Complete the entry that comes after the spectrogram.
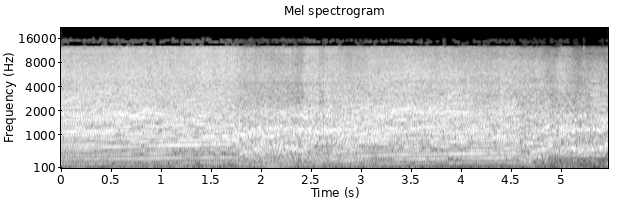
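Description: A motor vehicle's engine revving hard, loud. Its pitch sinks over the first two seconds and then climbs again; about four and a half seconds in it drops suddenly and climbs once more, like a gear change under acceleration.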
